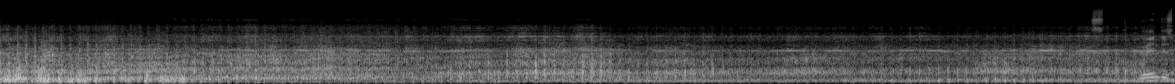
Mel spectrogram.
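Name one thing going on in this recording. A helicopter's rotor thumps in the distance and fades away.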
